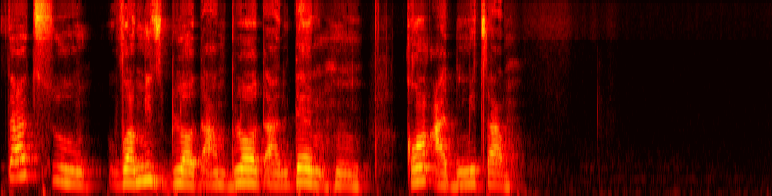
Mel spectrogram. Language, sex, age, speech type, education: Nigerian Pidgin, female, 15-29, spontaneous, tertiary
